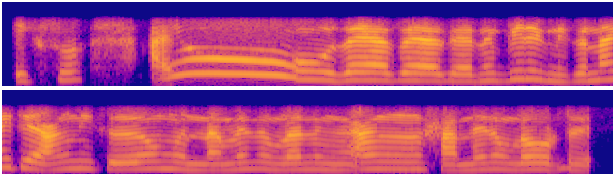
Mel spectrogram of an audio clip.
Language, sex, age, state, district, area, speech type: Bodo, female, 18-30, Assam, Udalguri, urban, conversation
